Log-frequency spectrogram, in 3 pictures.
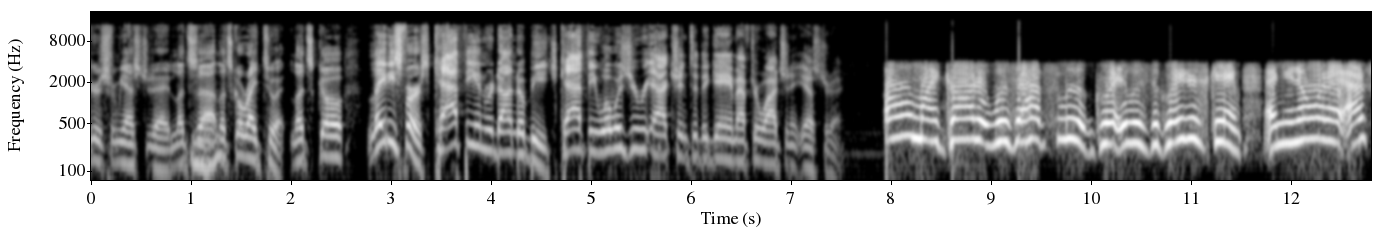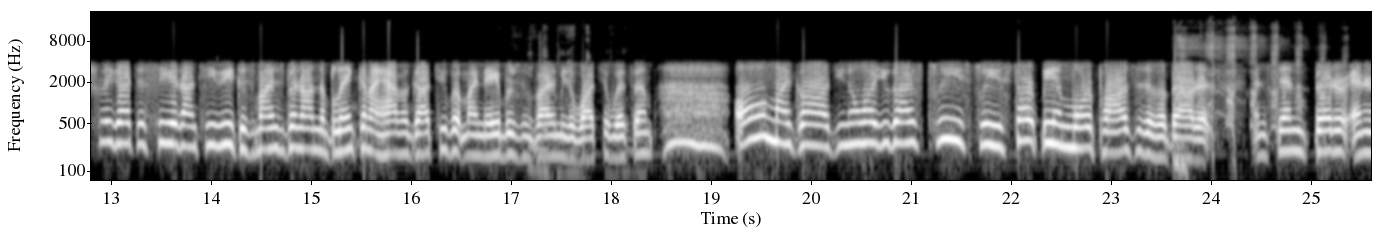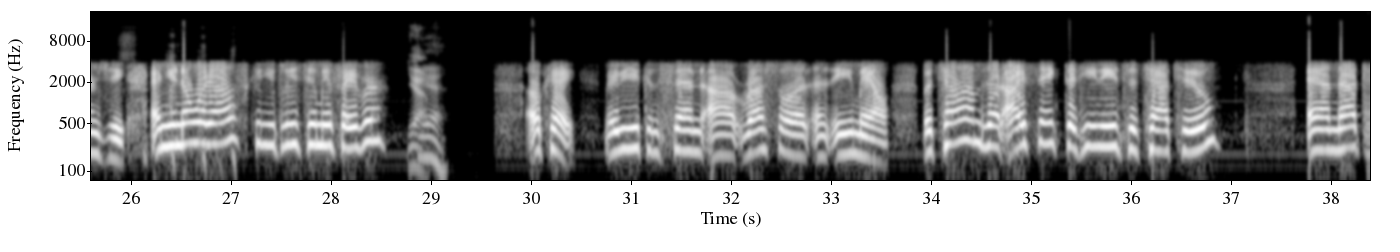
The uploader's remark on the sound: Took calls from listeners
